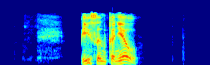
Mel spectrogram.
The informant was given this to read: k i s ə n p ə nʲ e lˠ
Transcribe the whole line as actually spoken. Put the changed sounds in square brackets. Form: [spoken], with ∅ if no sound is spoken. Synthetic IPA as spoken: [p] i s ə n [k] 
